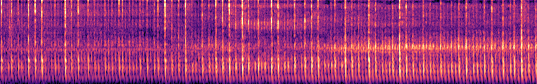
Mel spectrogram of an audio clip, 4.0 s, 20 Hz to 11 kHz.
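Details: Old 150 chainsaw made in Toronto, Canada, after carburetor work: quick, even popping from the little two-stroke, firing steadily with no stumbles; normal smooth idle.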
